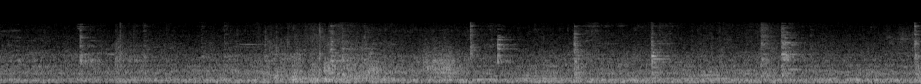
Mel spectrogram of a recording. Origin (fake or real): real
